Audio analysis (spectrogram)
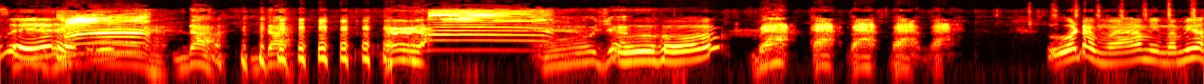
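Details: Newborn lambs, about one day old, among village animals, giving a rapid run of quavering, wavering bleats, some long and strained, others short and choppy, with brief gaps and human voices mixed in.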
